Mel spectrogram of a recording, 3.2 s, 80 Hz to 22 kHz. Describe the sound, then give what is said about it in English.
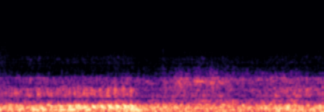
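A car engine hums steadily at a low pitch as the vehicle, just thrown into gear, works its way through the 8:30 traffic, a continuous rumbling drone with faint road noise and no voices. “He threw the car into gear, and then they were worming their way through the 8:30 traffic.”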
